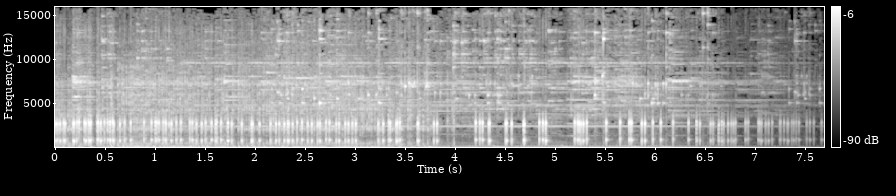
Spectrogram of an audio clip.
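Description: Crackling electrical static, like a loudspeaker crackling. A dense stream of clicks over a hiss thins into separate crackles after about three seconds and fades away near the end.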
